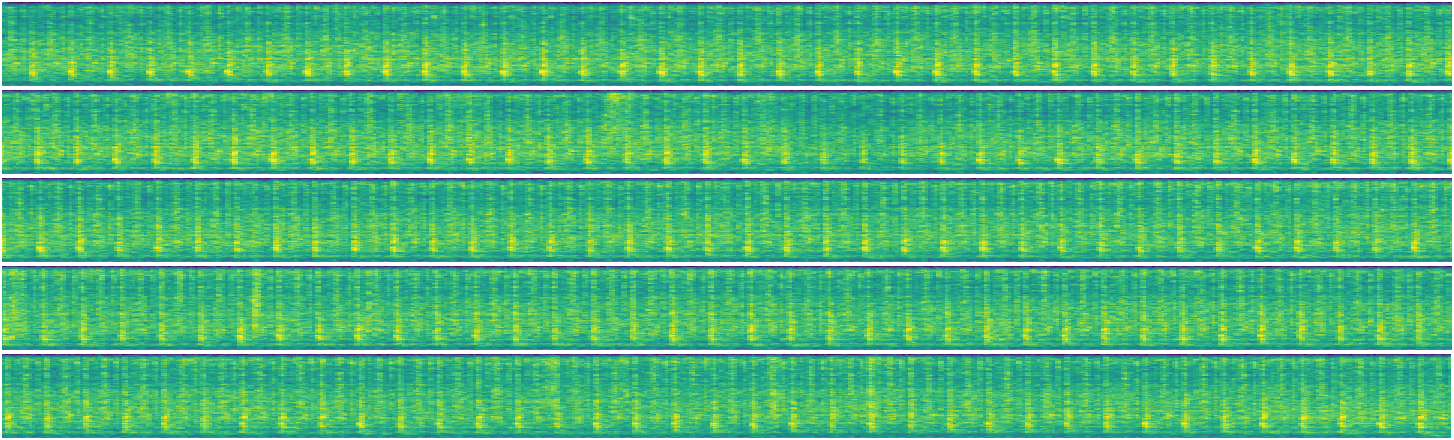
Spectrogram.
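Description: Single-cylinder diesel engine of a two-wheel walking tractor idling with a steady, even chugging.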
